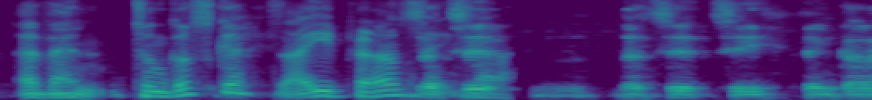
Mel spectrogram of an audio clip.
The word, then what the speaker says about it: Tunguska: was that's pretty cool it's a pretty cool tongoska event tunguska that's it see thank God I didn't have to pronounce it that's right okay so explain this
